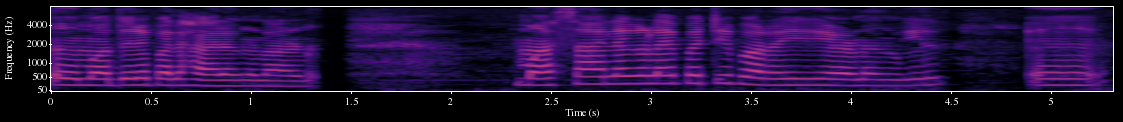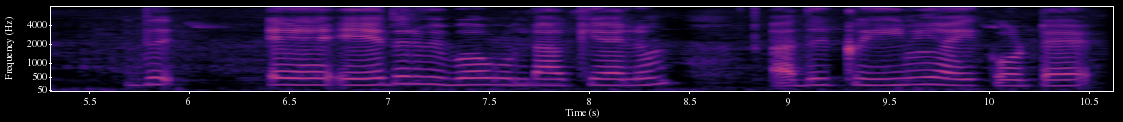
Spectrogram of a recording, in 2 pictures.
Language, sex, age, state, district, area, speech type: Malayalam, female, 18-30, Kerala, Palakkad, rural, spontaneous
